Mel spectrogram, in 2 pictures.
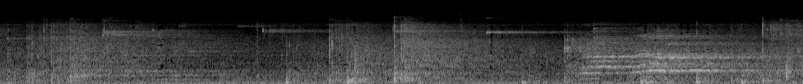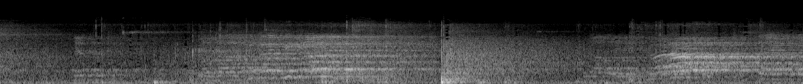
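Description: A football being kicked and bouncing on a hardwood sports-hall floor, sharp echoing thuds at irregular intervals, the loudest about twelve and a half seconds in, with players shouting to one another across the hall.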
